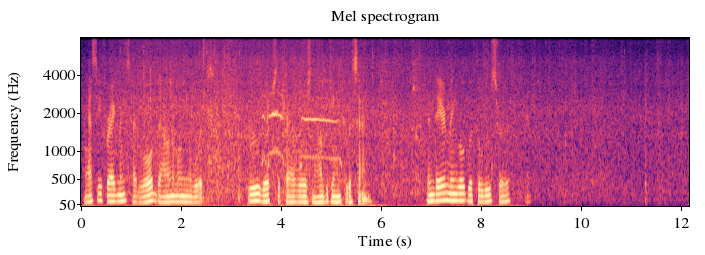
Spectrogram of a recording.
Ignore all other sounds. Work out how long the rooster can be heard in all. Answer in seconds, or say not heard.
2 s.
